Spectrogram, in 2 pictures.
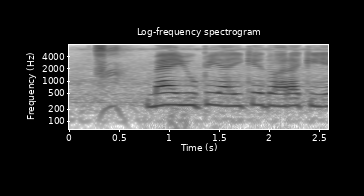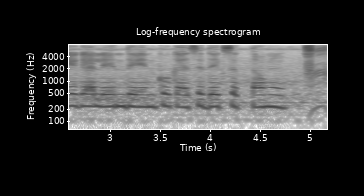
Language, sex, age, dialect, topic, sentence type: Hindi, female, 46-50, Marwari Dhudhari, banking, question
